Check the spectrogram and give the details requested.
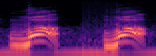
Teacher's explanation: व का उच्चारण करते समय हमें दंत और ओष दोनों का इस्तेमाल करना पड़ता है इसलिए उसको दंत वर्ण कहा जाता है उसके बाद च छ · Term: दंत्योष्ठ वर्ण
